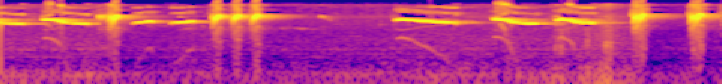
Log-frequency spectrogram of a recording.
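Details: Sunbird song from a training recording for caged birds, with thin, high whistled notes slurring downward and sharp short chips in two bursts separated by a brief pause.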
